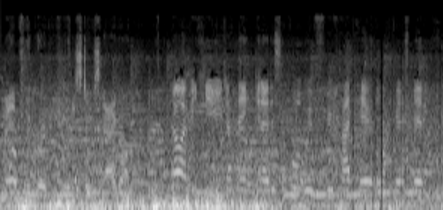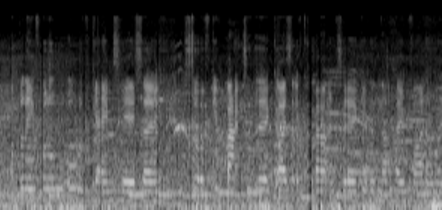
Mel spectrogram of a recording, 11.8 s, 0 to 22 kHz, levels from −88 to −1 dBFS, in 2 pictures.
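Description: Repeated packet loss (robotic sound) occurs from 4.66 to 5.39 s, 5.85 to 7.37 s and 7.68 to 10.66 s. Short chunks drop out again and again, each hole patched by extending the preceding sound, so the audio turns choppy with pieces missing, with gaps up to 44 ms.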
